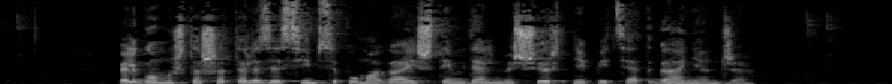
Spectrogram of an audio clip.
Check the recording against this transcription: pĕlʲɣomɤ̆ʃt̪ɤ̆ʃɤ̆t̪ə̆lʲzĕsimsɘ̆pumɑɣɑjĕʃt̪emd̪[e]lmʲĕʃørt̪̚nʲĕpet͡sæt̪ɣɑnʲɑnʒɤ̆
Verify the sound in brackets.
incorrect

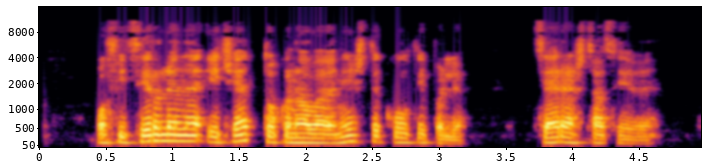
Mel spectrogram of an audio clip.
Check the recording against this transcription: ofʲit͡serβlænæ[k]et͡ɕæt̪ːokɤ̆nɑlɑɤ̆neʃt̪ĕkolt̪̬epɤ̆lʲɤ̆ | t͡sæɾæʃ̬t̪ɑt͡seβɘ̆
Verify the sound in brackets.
incorrect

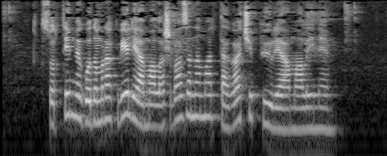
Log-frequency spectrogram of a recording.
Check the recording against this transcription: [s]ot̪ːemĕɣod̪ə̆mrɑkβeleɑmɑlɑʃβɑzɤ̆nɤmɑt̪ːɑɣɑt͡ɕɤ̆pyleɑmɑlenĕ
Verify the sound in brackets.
correct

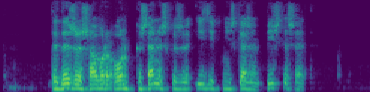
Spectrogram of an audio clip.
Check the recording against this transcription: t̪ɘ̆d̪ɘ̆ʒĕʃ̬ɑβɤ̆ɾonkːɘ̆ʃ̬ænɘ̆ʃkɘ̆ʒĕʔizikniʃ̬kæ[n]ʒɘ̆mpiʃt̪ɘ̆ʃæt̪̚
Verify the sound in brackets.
incorrect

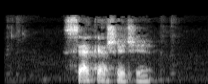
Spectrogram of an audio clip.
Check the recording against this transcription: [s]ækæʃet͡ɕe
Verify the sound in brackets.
correct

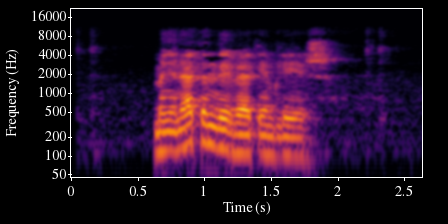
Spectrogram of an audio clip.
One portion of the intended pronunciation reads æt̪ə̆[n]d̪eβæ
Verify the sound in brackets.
correct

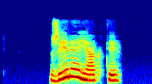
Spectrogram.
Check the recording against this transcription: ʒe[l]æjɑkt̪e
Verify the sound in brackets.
incorrect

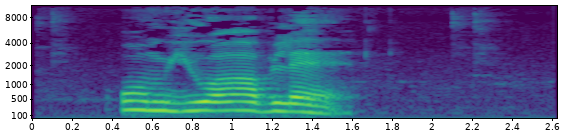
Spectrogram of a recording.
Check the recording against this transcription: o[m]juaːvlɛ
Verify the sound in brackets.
correct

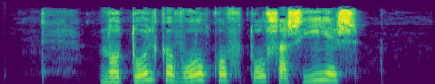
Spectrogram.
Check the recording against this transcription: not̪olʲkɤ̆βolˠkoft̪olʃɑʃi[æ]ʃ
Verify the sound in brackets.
incorrect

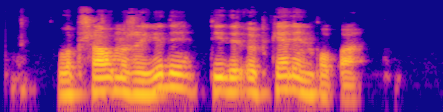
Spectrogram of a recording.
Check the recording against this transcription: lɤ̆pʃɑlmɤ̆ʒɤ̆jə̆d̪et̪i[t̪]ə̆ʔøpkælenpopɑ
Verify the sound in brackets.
incorrect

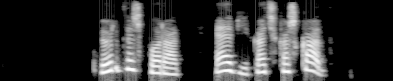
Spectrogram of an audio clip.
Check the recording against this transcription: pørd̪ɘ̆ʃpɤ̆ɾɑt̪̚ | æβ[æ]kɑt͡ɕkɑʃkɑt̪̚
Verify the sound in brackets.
incorrect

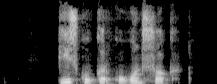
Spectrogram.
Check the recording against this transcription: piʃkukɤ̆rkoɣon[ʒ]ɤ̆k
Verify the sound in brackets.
incorrect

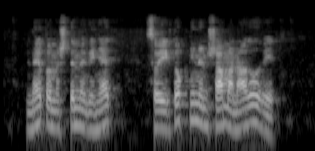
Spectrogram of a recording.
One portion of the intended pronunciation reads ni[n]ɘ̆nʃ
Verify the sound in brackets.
correct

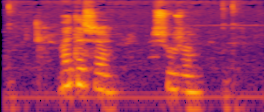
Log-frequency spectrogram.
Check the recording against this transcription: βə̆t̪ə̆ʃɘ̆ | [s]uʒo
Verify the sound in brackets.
incorrect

